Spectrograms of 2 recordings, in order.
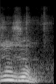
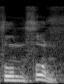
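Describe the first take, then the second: First: The name is said with z sounds. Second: The name is said with th sounds. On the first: This is how people in Greece say it. "εμείς μια ζωή θα τη λέμε Zunzun" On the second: This is the original Spanish name. "Το Z στα ισπανικά είναι το Θ, κανονικά. Η εταιρεία λέγεται Thunthun. Είναι σαν να τσιβδίζεις"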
